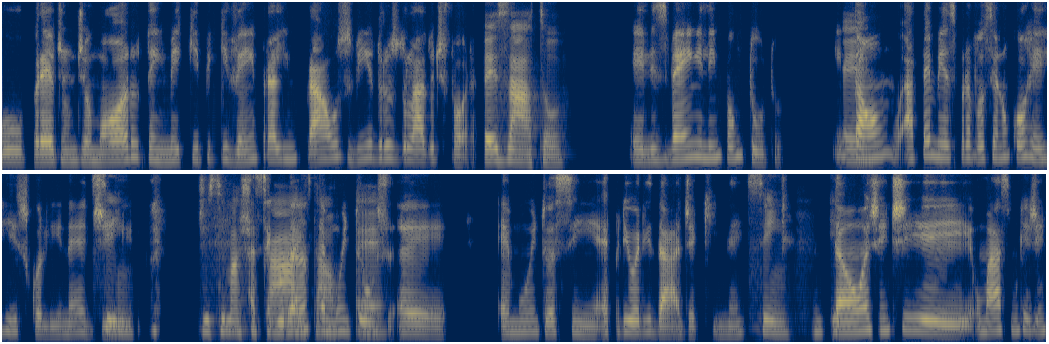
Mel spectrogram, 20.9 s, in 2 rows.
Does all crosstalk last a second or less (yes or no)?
no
